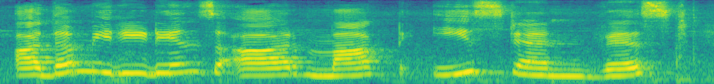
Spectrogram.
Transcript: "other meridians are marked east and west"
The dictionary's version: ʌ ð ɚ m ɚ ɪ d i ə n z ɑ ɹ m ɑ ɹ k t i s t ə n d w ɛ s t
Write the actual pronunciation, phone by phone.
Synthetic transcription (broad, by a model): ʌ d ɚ m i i d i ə n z ɑ ɹ m ɑ ɹ k t i s t ə n d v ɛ s t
